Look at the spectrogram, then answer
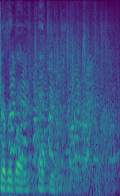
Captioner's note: applause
